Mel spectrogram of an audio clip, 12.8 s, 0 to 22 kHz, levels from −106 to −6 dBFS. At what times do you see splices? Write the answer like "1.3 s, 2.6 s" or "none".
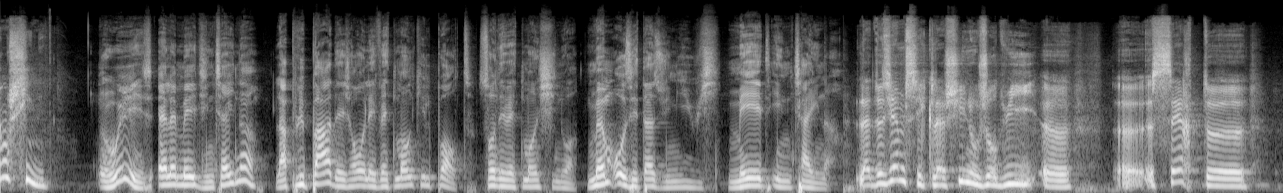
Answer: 2.6 s, 8.4 s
